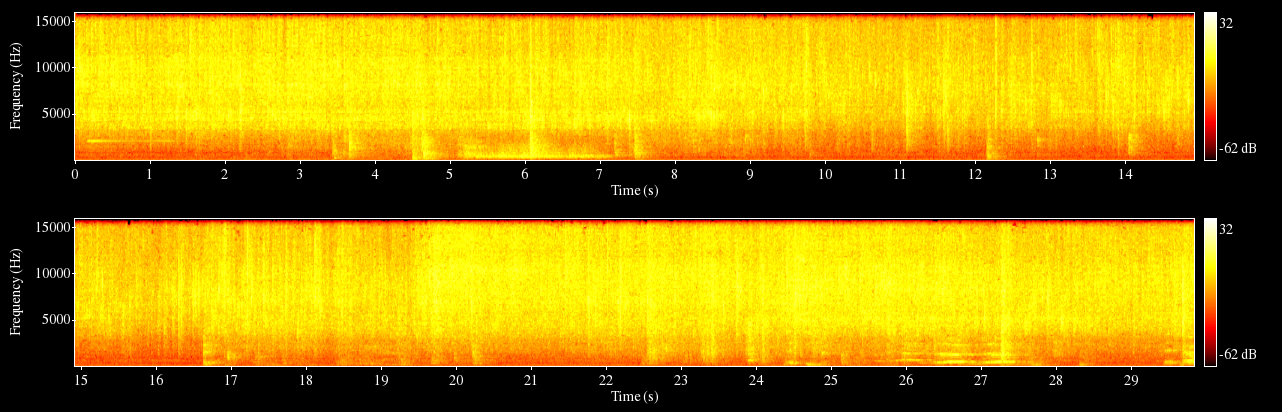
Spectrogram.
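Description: Burger patties frying in a hot pan: a steady sizzle, with a few short knocks from the pan.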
